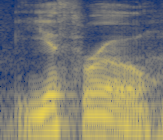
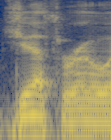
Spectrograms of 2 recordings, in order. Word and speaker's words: Yithro: And Moshe was shepherding the flock of Yithro, or Jethro as it would probably be pronounced, because the Y is always replaced with a J in English for some reason.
